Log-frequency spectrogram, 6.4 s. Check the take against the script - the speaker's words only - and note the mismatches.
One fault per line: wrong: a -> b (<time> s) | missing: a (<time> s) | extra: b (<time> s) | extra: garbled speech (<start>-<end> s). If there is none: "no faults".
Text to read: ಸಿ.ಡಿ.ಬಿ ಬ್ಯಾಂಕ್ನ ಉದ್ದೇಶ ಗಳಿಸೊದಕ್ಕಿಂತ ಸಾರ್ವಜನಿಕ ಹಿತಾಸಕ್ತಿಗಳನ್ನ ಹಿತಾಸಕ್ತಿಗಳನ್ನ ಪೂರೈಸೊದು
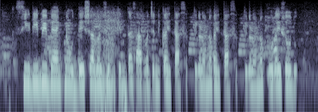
no faults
